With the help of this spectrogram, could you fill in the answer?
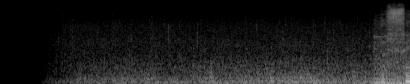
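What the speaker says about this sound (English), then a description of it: "melts against the sound of rain." Steady rain from the video game Rain Code, a dense wash of falling water that rises gradually in loudness, with rumbling low texture suggesting distant thunder and a brighter burst near the end.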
